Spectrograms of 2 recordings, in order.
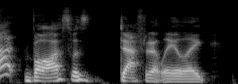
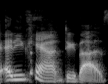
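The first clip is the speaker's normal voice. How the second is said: ordinary talk, nothing marked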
